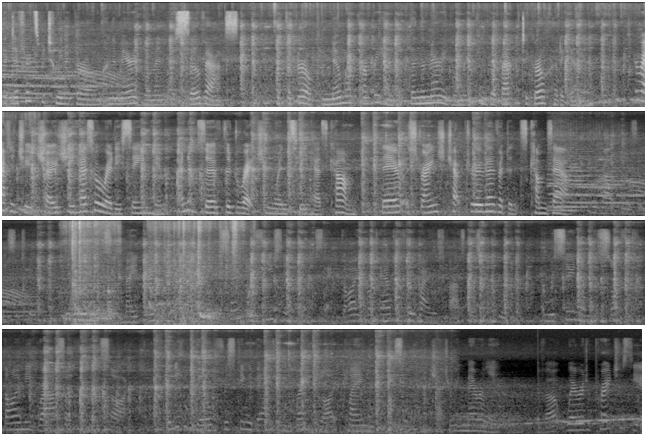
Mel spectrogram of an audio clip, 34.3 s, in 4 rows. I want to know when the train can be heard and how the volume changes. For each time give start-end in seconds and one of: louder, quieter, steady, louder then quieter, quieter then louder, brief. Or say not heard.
0.0-34.2 quieter.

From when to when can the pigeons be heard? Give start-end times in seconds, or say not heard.
0.0-9.2, 17.9-20.6.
